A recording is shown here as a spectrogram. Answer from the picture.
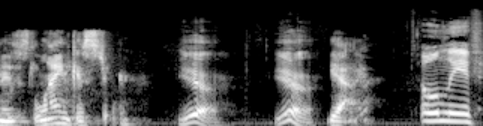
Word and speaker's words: Lancaster: yeah that's that's true yeah but the correct pronunciation is Lancaster yeah yeah yeah only if you're from there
